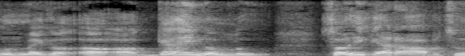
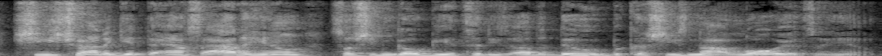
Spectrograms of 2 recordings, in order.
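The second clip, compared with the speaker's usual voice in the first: usual speaking voice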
